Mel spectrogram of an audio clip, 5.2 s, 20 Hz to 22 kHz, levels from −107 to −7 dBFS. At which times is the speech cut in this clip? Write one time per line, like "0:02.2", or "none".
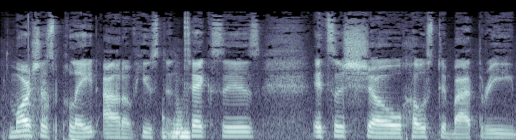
none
